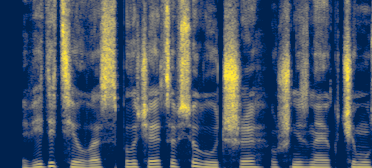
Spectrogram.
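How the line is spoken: Plain. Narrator (Russian): сказал мужчина

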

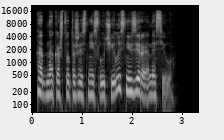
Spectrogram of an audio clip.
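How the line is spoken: Snort, wry grunt. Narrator (Russian): хмыкнул Соболев

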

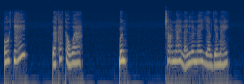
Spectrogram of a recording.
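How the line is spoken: Sudden exclamation. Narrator (Vietnamese): chợt kêu lên

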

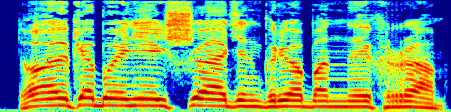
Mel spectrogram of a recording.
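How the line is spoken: Grumbling. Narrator (Russian): проворчал Лам

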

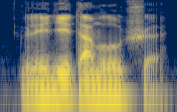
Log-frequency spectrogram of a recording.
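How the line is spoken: Quiet. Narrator (Russian): тихо сказал

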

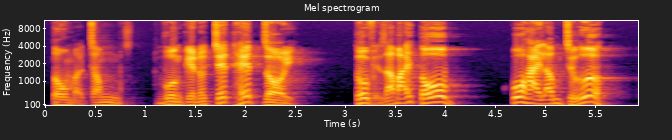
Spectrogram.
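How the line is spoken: Angry shout. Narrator (Vietnamese): Ông quát

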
